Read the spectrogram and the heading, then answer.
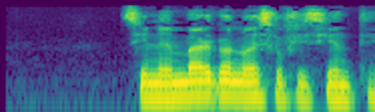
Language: Spanish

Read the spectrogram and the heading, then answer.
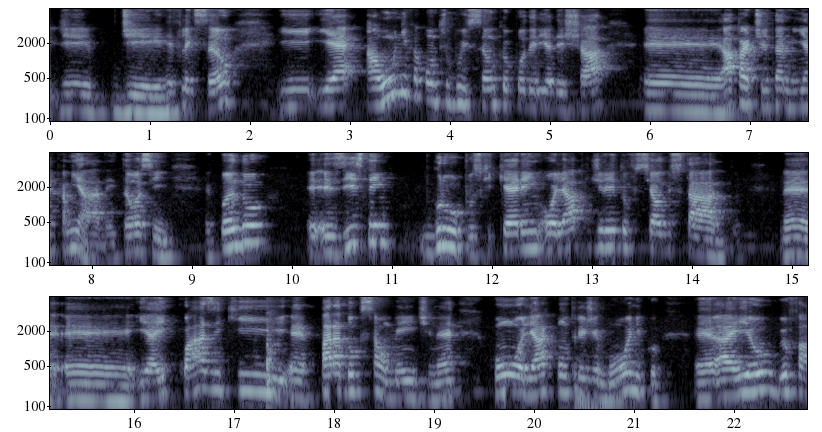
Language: Portuguese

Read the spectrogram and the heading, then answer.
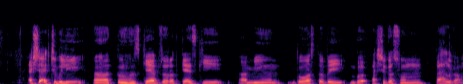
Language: Kashmiri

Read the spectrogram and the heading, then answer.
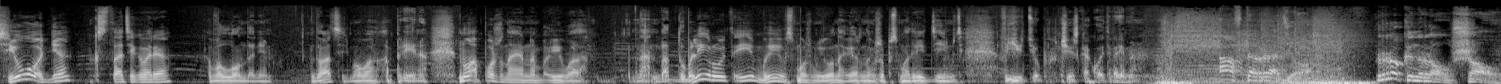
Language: Russian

